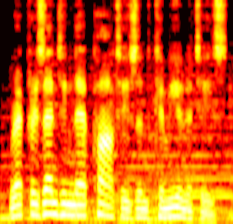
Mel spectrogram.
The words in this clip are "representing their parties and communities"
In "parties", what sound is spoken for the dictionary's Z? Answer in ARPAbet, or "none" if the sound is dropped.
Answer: Z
